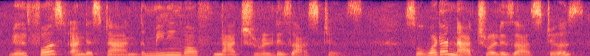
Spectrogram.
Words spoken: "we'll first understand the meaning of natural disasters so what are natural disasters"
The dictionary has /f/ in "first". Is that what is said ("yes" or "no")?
yes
